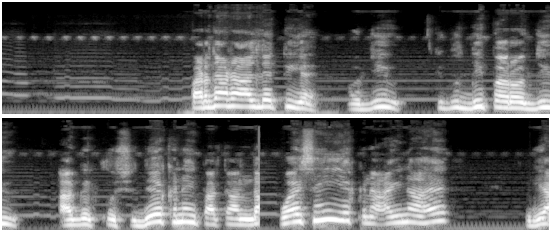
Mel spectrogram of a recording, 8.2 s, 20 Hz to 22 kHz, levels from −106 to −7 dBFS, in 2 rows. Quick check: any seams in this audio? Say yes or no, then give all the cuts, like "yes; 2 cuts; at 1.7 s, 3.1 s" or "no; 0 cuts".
yes; 1 cut; at 6.0 s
